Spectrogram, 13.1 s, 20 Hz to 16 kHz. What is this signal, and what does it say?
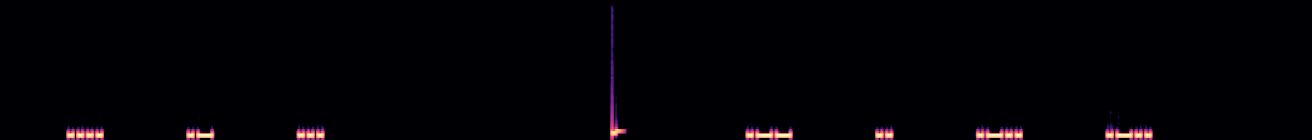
Morse code, heard as a keyed tone, about 25 wpm, spaced as for 9 wpm, 700 Hz. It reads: HAS WILL
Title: 6x Character Spacing - Top 100 Words - 25wpm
